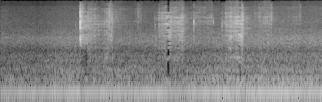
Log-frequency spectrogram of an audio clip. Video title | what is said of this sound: Air Fryer Chicken Taquitos - Easy and Delicious Weeknight Dinner | listen to how crispy these are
